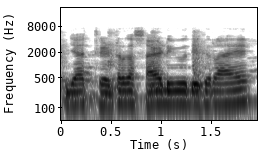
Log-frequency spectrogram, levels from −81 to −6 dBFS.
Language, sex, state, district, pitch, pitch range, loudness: Hindi, male, Uttar Pradesh, Lucknow, 120 Hz, 120-125 Hz, -16 LUFS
